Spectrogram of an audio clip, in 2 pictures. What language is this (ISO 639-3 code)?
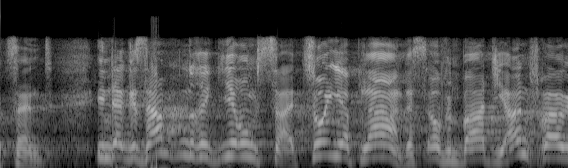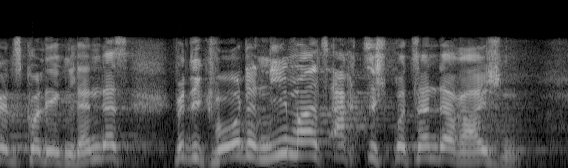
deu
